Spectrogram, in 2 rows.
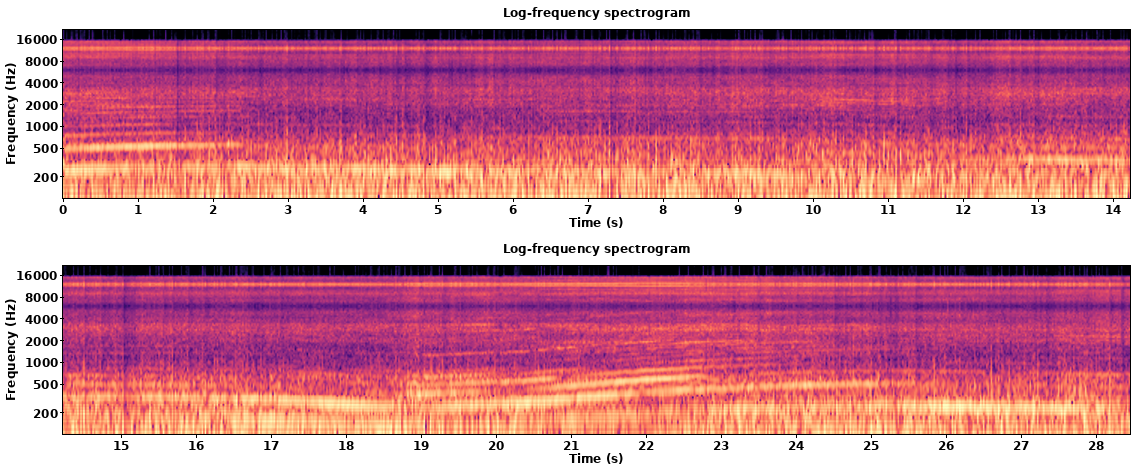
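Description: Suzuki GSR 750's inline-four engine under way, heard from on the bike through heavy wind noise. The engine note holds steady, falls about halfway through as the bike slows, then climbs again as it accelerates.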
